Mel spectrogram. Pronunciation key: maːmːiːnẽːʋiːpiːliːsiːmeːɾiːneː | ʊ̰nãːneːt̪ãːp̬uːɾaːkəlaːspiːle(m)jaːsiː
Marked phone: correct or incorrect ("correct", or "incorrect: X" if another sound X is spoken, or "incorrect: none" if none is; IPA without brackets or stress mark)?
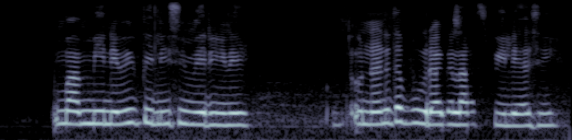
incorrect: none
